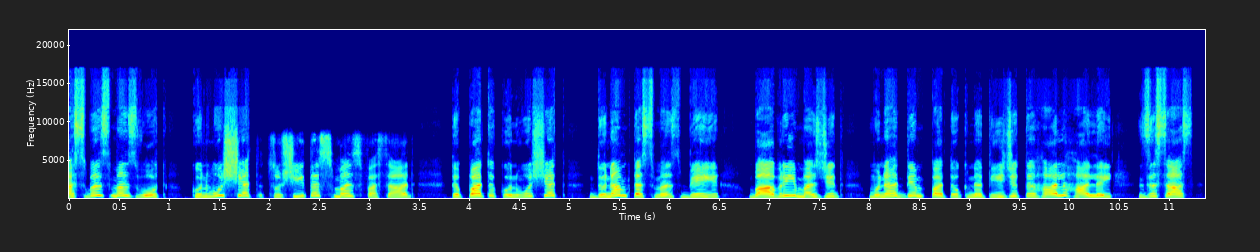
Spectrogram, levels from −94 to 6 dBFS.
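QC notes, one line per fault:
1.32 to 3.51 s, call bitrate drop: the speech goes muffled and rough, like the top end got lopped off, then clears up again. Sounds like the call's bandwidth estimate dipped and the encoder was told to spend far fewer bits, which fits a fall from around 32 kbps to about 11 kbps. At that rate it codes coarsely and the audio band shrinks from 20 kHz to 8 kHz. It sits at its worst for roughly 1.45 s before recovering.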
